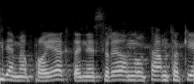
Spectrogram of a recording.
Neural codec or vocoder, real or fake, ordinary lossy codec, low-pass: vocoder, 44.1 kHz, 128 mel bands every 256 samples, BigVGAN v2; fake; Opus, 24 kbps; 14.4 kHz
